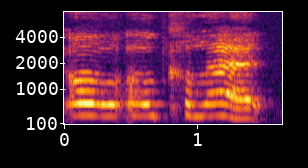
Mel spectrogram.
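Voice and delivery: a mock crooning of the name; a hint of the movie character calling Colette; imitating his character. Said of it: "where he's like".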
